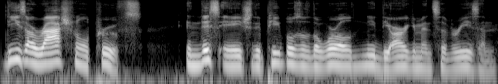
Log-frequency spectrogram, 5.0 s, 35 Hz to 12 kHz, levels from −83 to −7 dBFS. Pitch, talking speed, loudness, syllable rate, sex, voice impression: 125 Hz, 205 wpm, -22 LUFS, 5.8 syllables/s, male, masculine, adult-like, clear, refreshing, friendly, reassuring, elegant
